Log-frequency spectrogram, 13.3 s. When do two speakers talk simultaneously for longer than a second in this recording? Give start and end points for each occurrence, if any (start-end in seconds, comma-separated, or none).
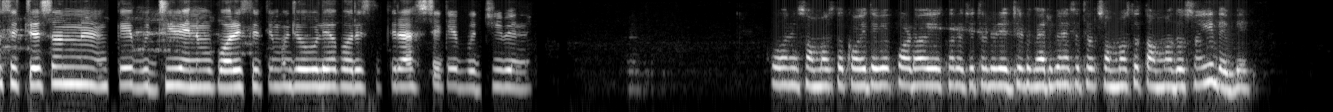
none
